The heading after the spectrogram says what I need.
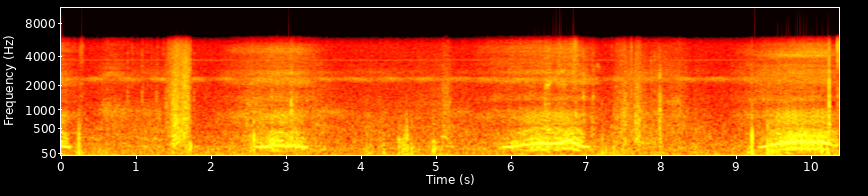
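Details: Woman asleep, recorded while knocked out, with low rattling snores on each breath in, about three over ten seconds, against steady background noise; ordinary snoring.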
